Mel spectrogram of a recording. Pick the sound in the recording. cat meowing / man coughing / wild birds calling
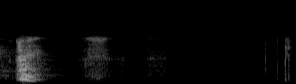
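man coughing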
